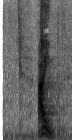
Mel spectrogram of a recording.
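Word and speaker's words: عين: Ayn. Ayn is pronounced from the middle of the throat.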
